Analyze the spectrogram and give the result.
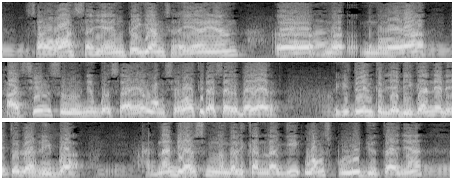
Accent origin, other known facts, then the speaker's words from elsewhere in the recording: Padang, West Sumatra, Indonesia; saya juga orang Padang.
